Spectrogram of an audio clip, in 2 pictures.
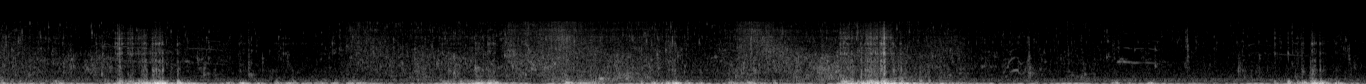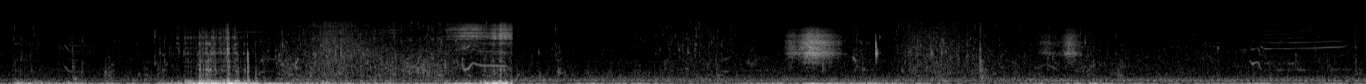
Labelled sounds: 1.3	2.3	killer whale, southern Alaska resident, 0.64 to 5.1 kHz
10.0	10.3	killer whale, southern Alaska resident, 0.23 to 3.0 kHz
11.1	11.6	killer whale, southern Alaska resident, 0.83 to 4.6 kHz
12.5	13.0	killer whale, southern Alaska resident, 1.1 to 2.8 kHz
14.3	14.6	killer whale, southern Alaska resident, 1.1 to 4.0 kHz
18.2	18.8	killer whale, southern Alaska resident, 0.41 to 1.2 kHz
21.0	21.5	killer whale, southern Alaska resident, 0.74 to 4.2 kHz
26.0	27.2	killer whale, southern Alaska resident, 0.69 to 7.0 kHz

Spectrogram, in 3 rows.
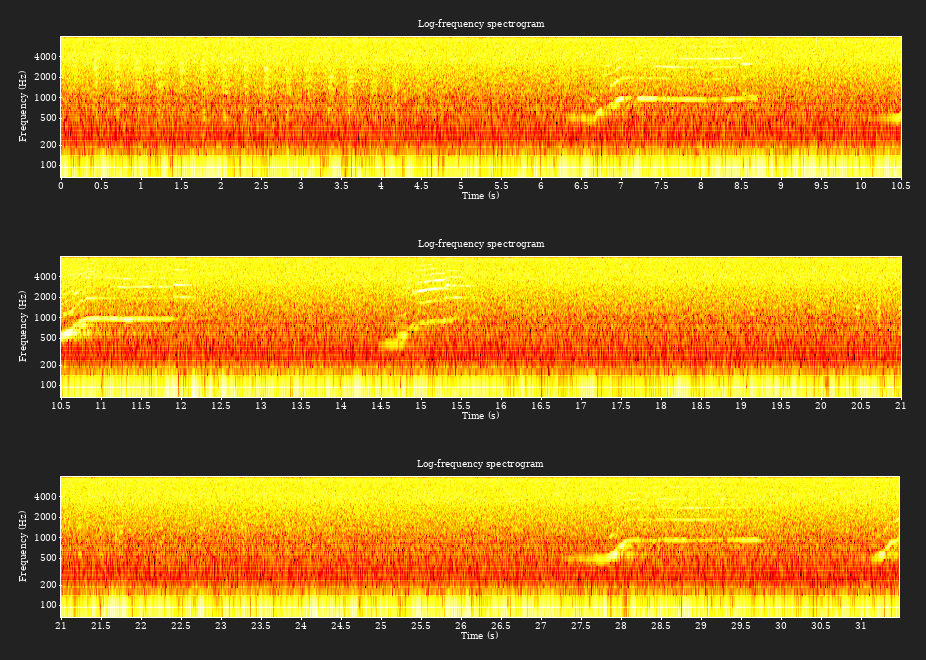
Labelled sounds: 6.8	8.8	humpback whale, 0.80 to 3.9 kHz
10.7	12.2	humpback whale, 0.80 to 4.0 kHz
14.9	15.7	humpback whale, 0.80 to 5.4 kHz
28.0	29.0	humpback whale, 0.80 to 3.9 kHz
29.4	29.7	humpback whale, 0.86 to 0.99 kHz

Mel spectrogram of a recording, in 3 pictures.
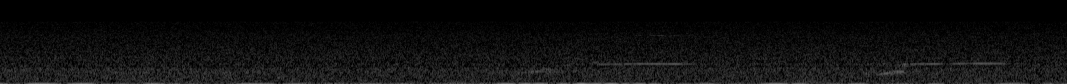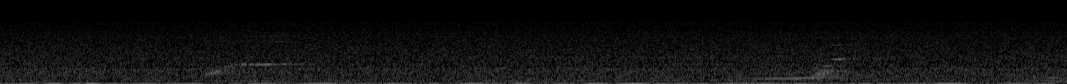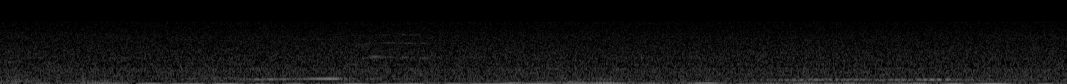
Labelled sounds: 5.9	6.8	humpback whale, 0.86 to 1.1 kHz
9.1	9.4	humpback whale, 0.90 to 1.0 kHz
9.7	10.0	humpback whale, 0.96 to 1.1 kHz
12.9	13.5	humpback whale, 0.80 to 1.0 kHz

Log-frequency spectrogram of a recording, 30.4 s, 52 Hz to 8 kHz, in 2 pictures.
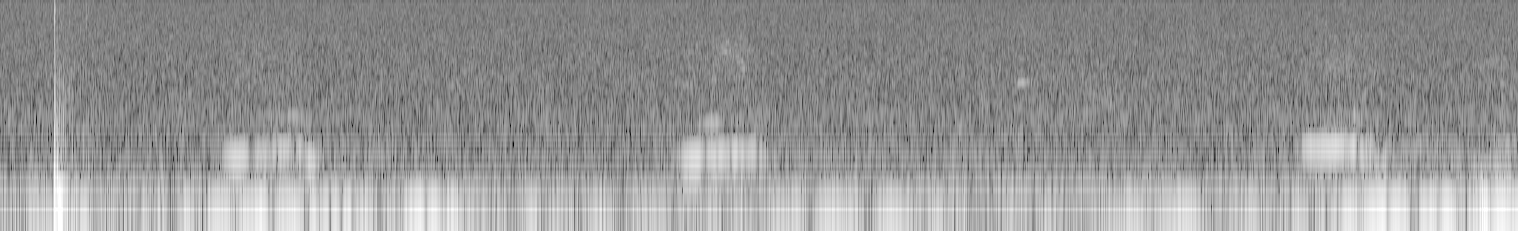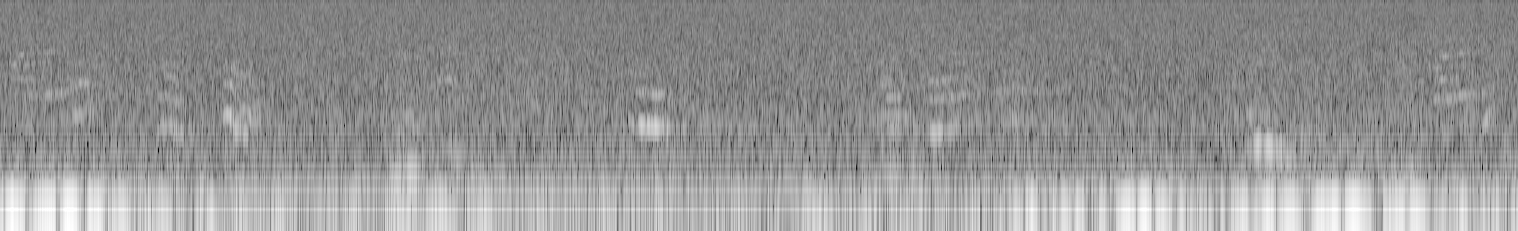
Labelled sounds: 15.4	16.0	humpback whale, 0.90 to 1.2 kHz
21.5	21.9	humpback whale, 0.96 to 1.1 kHz
24.5	24.7	humpback whale, 1.3 to 1.5 kHz
29.6	30.1	humpback whale, 0.83 to 1.1 kHz

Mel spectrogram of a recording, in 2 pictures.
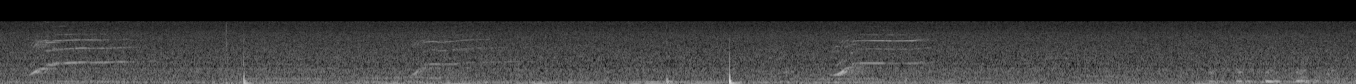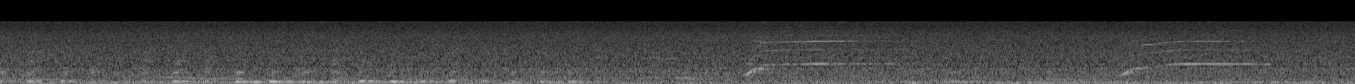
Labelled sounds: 0.4	1.4	humpback whale, 0.86 to 4.3 kHz
4.2	4.9	humpback whale, 1.9 to 3.2 kHz
8.5	9.3	humpback whale, 0.80 to 4.2 kHz
21.2	22.0	humpback whale, 0.90 to 3.0 kHz
25.0	25.9	humpback whale, 0.90 to 3.0 kHz

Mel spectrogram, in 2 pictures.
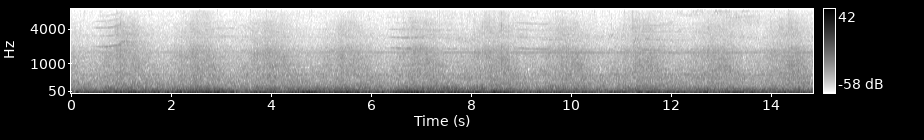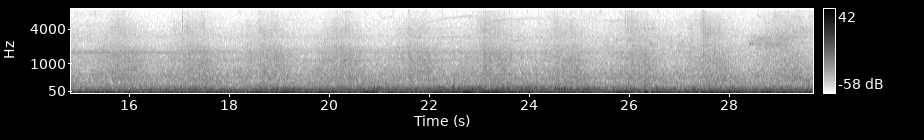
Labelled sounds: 0.4	1.4	killer whale, southern resident, 1.0 to 6.9 kHz
28.3	29.6	killer whale, southern resident, 0.80 to 7.5 kHz

